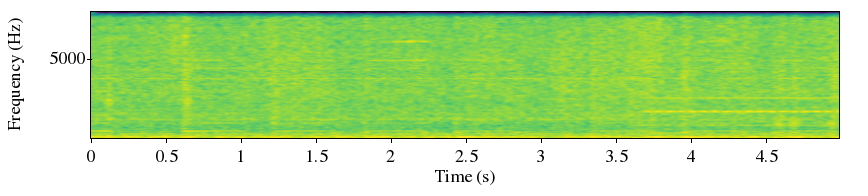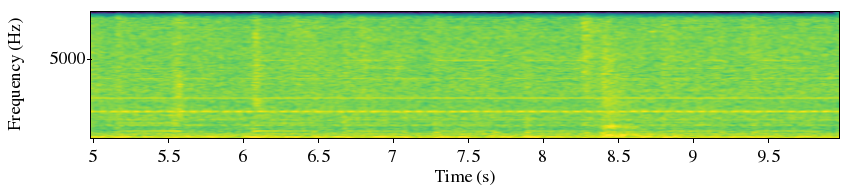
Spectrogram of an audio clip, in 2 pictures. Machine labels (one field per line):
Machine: slide rail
